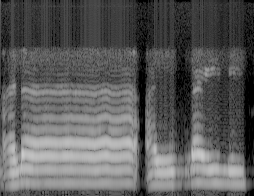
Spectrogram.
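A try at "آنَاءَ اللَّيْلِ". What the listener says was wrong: আনা আল-লাইলি, লম্বা হবে, এখানে খেয়াল রাখতে হবে লম্বা হবে, নাও লম্বা হবে। আনা আল-লাইলি,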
